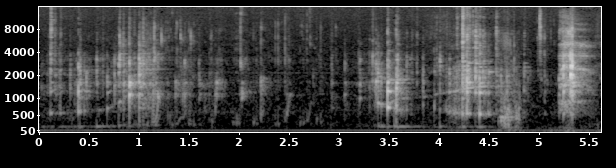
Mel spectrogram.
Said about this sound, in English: His water bottle is loud as shit. It just jangles around, all the ice in it. So I feel so obnoxious walking around with it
